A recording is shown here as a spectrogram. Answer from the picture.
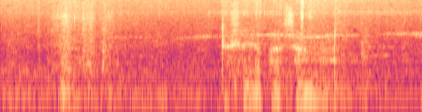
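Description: Faint, low murmuring of a person's voice about two to three seconds in, with a few small clicks of handling.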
